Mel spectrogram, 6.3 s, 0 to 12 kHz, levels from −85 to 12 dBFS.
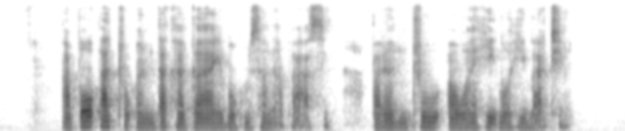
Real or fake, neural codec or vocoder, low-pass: fake; autoencoder, 22.05 kHz, a latent of 192 numbers a frame, VITS, trained on one speaker; 9.9 kHz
